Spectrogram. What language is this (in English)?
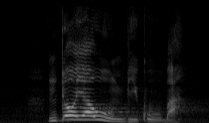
Xhosa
